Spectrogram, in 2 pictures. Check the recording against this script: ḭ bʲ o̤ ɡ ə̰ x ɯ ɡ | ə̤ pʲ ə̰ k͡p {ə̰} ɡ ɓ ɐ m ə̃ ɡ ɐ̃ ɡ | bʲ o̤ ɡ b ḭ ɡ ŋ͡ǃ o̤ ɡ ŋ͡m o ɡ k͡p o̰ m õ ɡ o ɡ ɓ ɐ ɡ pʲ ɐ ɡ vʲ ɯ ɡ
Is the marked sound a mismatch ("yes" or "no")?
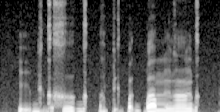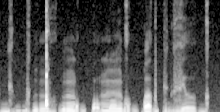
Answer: no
